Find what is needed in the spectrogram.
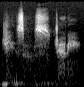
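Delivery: breathy unvoiced whisper; a whispered self-reproach. Real, not acted. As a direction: scold yourself in a whisper. Self-scolding aside.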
